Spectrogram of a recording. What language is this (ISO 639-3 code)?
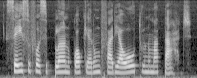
por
